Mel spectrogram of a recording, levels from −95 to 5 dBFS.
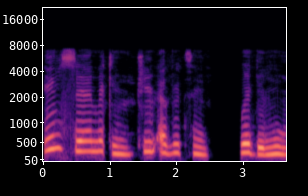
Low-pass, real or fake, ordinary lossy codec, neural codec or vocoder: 7.2 kHz; fake; none; codec, 44.1 kHz, 3.4 kbps, Pupu-Codec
